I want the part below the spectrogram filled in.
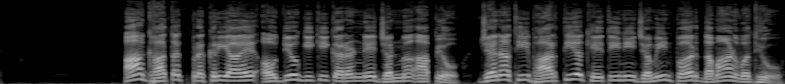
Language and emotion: Gujarati, neutral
